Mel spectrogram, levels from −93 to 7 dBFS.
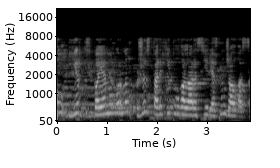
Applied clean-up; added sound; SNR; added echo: classical method WPE with log-MMSE.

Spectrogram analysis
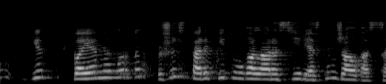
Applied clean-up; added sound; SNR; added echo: neural mask model DeepFilterNet 3.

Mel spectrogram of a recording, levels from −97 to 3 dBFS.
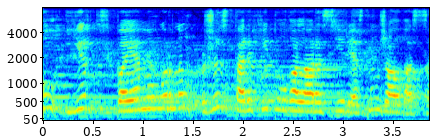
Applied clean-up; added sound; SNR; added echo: none; Wind instrument, woodwind instrument; 18 dB; reverberation time 2.3 s.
